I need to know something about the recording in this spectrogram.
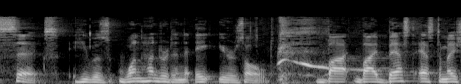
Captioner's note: whistle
